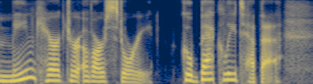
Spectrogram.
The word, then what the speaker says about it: Göbekli: So, let me introduce you to the main character of our story, Gobeci. And that's pronounced Gobeci.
